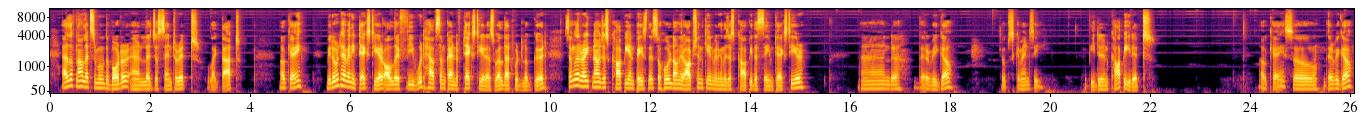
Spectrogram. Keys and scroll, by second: 19.4 super+z.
